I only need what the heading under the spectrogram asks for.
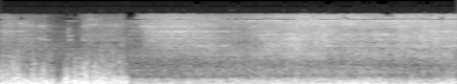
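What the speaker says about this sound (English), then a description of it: "this freight train's on its way on the Martin New Plymouth railway line" A freight train rolls past on the Marton–New Plymouth railway line, a loud steady rumble of wagons and wheels with hissing noise, close by and continuous throughout.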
